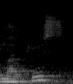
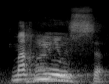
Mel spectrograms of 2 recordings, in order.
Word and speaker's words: Marius: Bazaka mibale, bango ka mibale, zaka ndeko Marcus. Eric, maître Eric, il faut bien prononcer mon nom. Marius. Je ne suis pas Marcus.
